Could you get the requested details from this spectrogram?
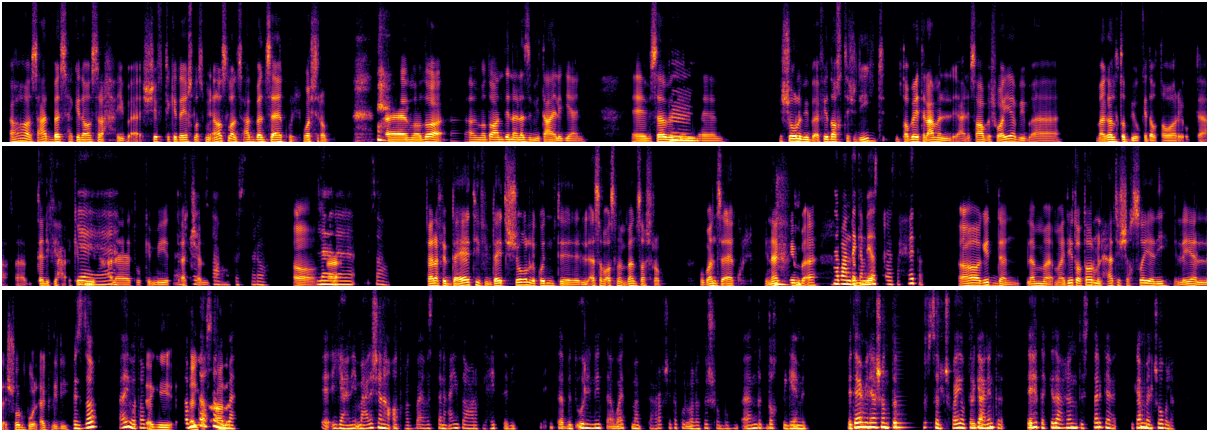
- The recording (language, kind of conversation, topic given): Arabic, podcast, إزاي تحافظ على توازنِك بين الشغل وحياتك الشخصية؟
- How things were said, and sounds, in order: mechanical hum; in English: "الشيفت"; chuckle; distorted speech; in English: "أكشن"; chuckle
